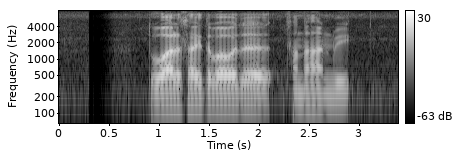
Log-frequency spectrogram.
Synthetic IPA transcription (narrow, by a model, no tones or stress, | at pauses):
t̪uʋaːləsaɦit̪əbaʋəd̪əsɐnd̪aɦanʋei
